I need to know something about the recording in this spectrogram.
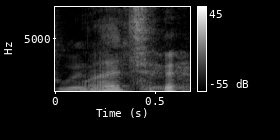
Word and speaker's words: Witherspoon: Rhymes with Please Hit Her Poon. Reese Witherspoon.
